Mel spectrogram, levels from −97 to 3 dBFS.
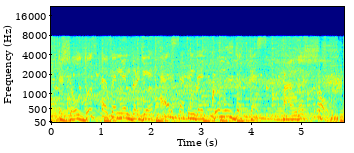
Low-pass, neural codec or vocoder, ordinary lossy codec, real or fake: none; none; none; real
